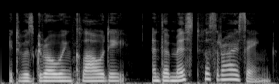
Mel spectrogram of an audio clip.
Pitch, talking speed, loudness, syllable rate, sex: 175 Hz, 195 wpm, -18 LUFS, 5.1 syllables/s, female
